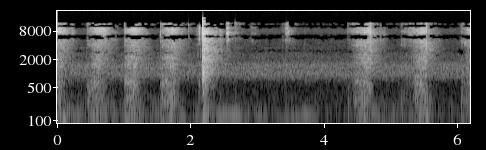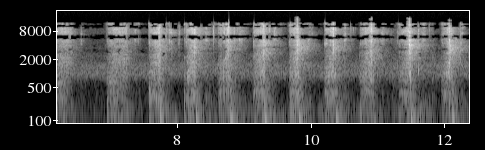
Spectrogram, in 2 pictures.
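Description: A knife slices through soft, crumbly sand with repeated gentle scraping cuts.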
